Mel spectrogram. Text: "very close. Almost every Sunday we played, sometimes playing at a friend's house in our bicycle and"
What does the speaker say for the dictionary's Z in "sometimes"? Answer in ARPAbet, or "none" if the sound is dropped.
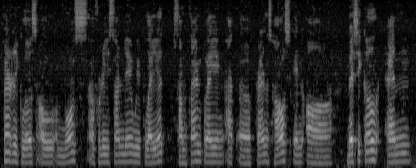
none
